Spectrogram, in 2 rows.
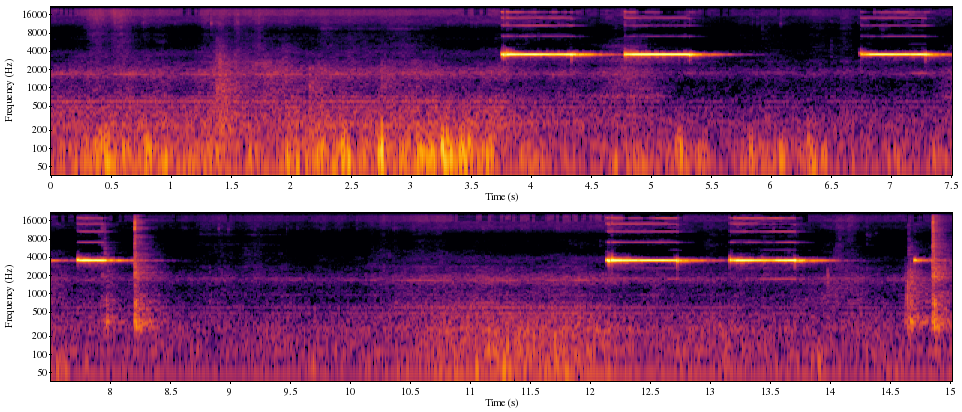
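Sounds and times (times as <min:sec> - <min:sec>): door alarm high-pitched beeps: 0:03.8 - 0:05.9, 0:06.8 - 0:08.5, 0:12.1 - 0:15.0.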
